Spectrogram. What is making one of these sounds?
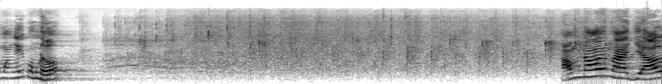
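A crowd applauds.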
